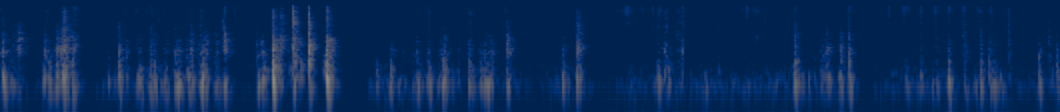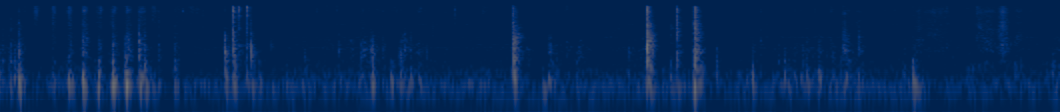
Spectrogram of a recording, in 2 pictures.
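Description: Small screwdriver working screws out of a jump starter's plastic back housing: irregular clicks, scrapes and taps of metal on plastic, with handling knocks.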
